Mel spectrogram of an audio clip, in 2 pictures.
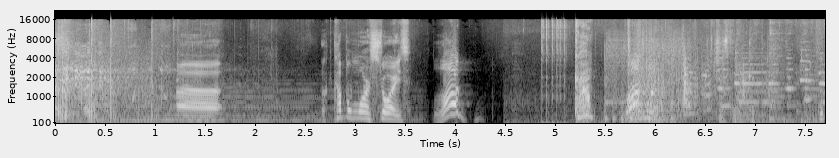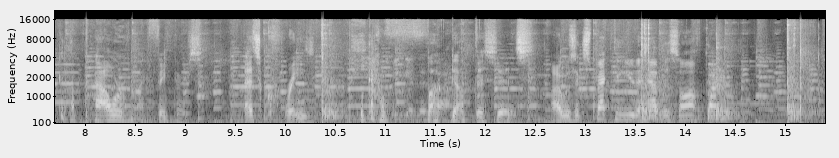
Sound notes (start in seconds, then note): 5.1 upbeat music; 10.2 bangs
